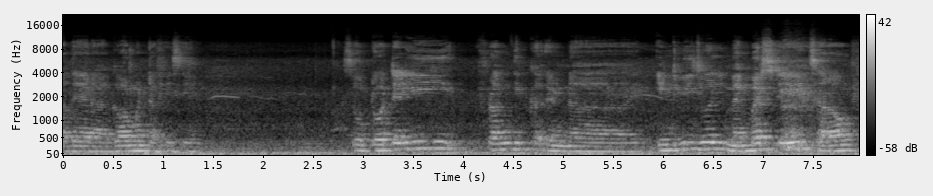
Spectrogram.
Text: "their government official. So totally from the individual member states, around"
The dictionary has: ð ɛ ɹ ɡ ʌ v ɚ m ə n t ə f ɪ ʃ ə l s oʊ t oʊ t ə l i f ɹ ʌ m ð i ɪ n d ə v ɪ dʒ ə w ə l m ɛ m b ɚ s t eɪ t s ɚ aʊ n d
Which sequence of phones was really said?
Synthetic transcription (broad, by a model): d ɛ ɹ ɡ ʌ v ɚ m ə n t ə f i s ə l s oʊ t oʊ t ə l i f ɹ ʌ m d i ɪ n d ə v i dʒ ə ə l m ɛ m b ɚ s t eɪ t s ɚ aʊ n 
